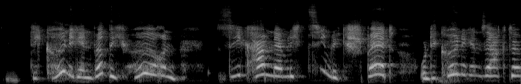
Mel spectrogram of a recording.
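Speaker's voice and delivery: high, urgent rabbit whisper; fearful whisper. Acted. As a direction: whisper a frightened warning. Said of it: "flüsterte das Kaninchen furchtsam".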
